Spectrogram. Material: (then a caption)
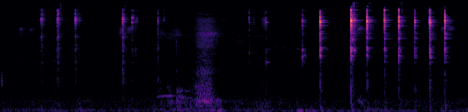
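Diecast metal. The wing of a full diecast metal model airliner is tapped with metal tweezers, producing about a dozen sharp, bright, high-pitched clicks with almost no ring, plus a brief soft rustle in the middle. The taps grow louder and quicker toward the end, and the crisp tone marks the wing as metal rather than resin.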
